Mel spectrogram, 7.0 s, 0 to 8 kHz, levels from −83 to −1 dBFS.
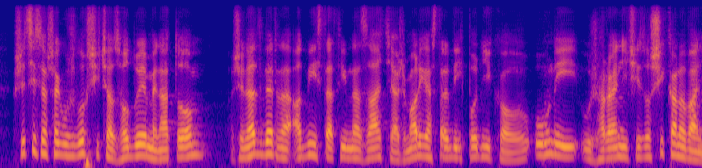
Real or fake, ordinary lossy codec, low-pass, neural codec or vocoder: fake; none; 7.2 kHz; codec, 16 kHz, about 1 kbps, DyCAST, with the encoder's durations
